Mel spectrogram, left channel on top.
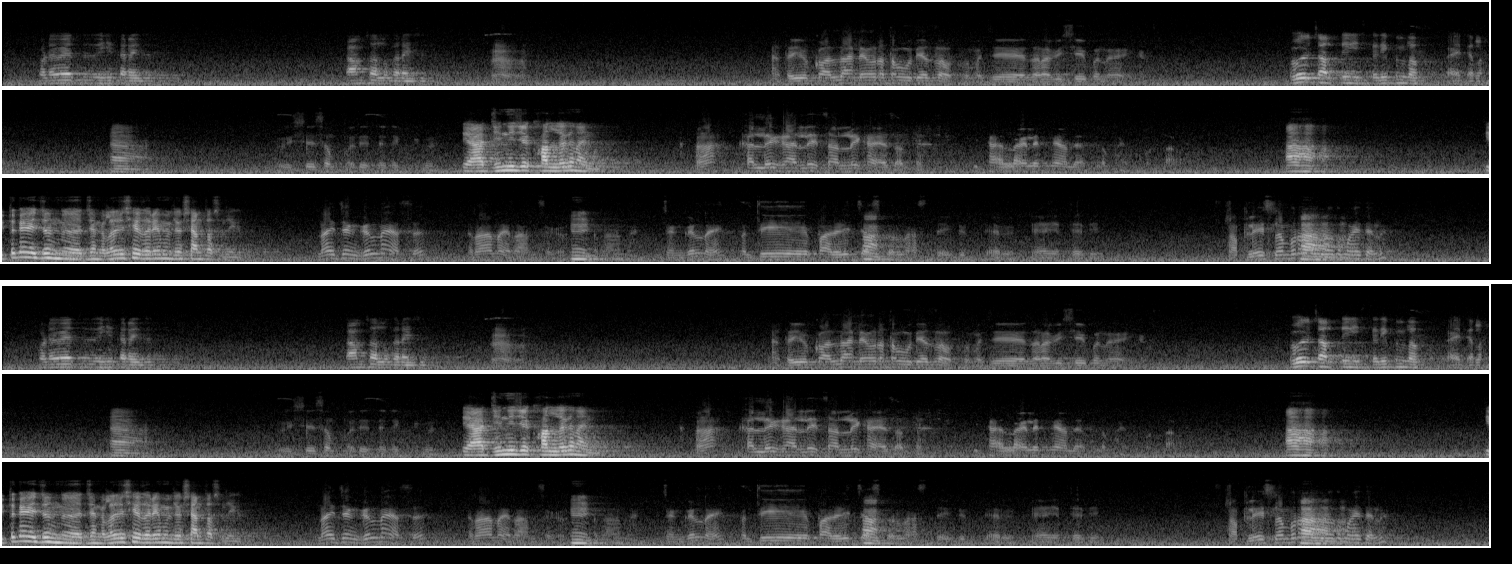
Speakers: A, on the right (about 80°); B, in the centre.
A: थोड्या वेळात हे करायचं काम चालू करायचं.
B: हं, आता ह्यो कॉल झाल्यावर
A: हं,
B: आता उद्याच लावतो म्हणजे जरा विषय पण नाय हे ह्याच.
A: होय चालतंय च तरी पण लाव
B: हम्म
A: काय त्याला, हा
B: विषय संपवता येतात एक- एक क.
A: ते आजीनी जे खाल्लंग का नाही मग?
B: हा, खालंय- खालंय चालले खायाच आता. ति खायला लागलेत नाही, आले आपलं बाहेर फोन लावायला
A: हा हा हां
B: हम्म
A: तिथं काय जंग जंगलाच्या शेजारी म्हणल्यावर शांत असणार
B: नाही जंगल नाही, असं राणा आहे, राण, सगळं
A: हं.
B: रान आहे जंगल नाही पण ते पारळीत जास्त
A: हां.
B: करून असते त्या त्या येत ते आपल्या इस्लामपुरात
A: हां,
B: आलं
A: हां,
B: होत
A: हां.
B: माहित आहे ना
